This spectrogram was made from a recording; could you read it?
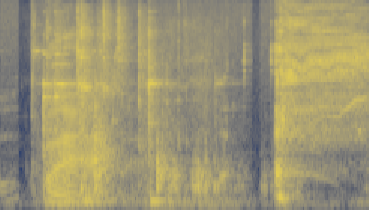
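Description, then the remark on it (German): An empty glass bottle is accidentally knocked over with a bright clink and short ringing rattle, amid voices talking over it. “Nee, ich habe zum Glück nur die leere Flasche umgeworfen.”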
